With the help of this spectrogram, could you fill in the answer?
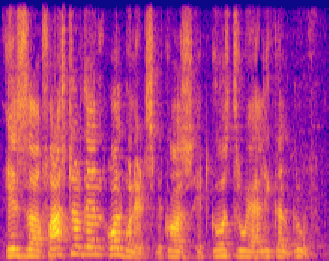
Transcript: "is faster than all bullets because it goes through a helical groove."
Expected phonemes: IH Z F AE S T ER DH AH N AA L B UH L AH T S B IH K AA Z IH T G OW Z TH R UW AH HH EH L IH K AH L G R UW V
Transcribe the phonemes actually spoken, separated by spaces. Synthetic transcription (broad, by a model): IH Z F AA S T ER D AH N AA L B UH L AH T S B IH K AA Z IH T G OW Z T R UW AH HH EH L IH K AH L G R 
